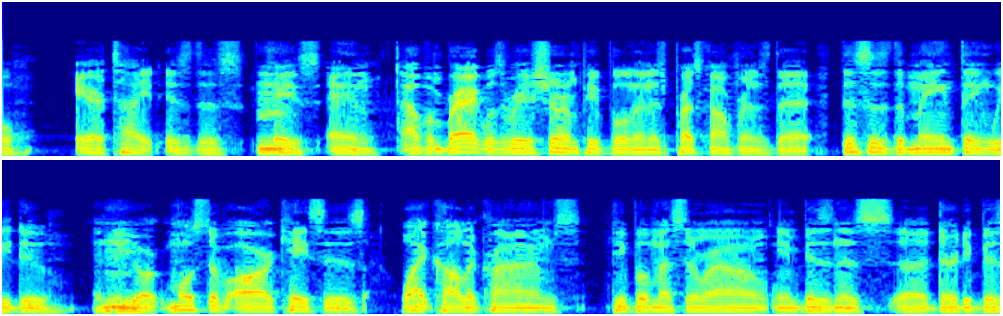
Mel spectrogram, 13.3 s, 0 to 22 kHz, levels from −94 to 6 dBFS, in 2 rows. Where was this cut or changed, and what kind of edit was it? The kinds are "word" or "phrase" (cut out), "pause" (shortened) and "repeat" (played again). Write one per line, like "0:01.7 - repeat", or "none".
0:05.5 - pause
0:09.1 - word
0:11.8 - word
